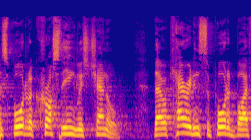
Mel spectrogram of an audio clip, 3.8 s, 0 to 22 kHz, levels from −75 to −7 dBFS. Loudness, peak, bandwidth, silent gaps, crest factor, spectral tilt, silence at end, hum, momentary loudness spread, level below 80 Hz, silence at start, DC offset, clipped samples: -14 LUFS; 0 dBFS; 13.5 kHz; none; 14 dB; -5 dB/octave; 0 s; none; 6 LU; -56 dBFS; 0 s; under 0.1%; under 0.1%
